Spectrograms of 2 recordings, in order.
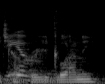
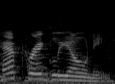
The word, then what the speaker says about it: Capriglione: I just wanna see if we can pronounce his name. Giovanni Caprigloni? - Giovanni Cap, Capre, Capreloling. - Capreloni. - Capre-- - Why, why, why. - Capriglione.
